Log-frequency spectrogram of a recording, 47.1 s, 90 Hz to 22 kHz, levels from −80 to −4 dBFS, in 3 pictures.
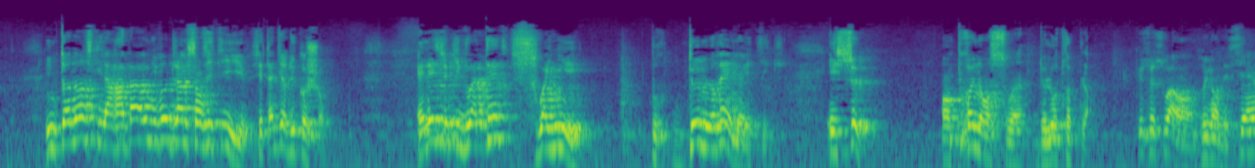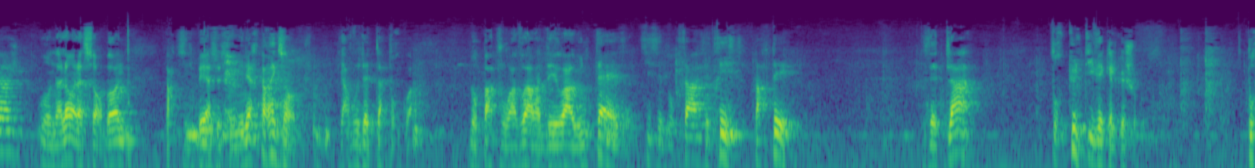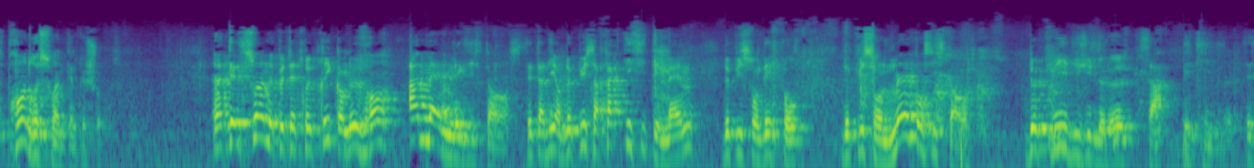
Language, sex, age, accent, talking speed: French, male, 50-69, French, 145 wpm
